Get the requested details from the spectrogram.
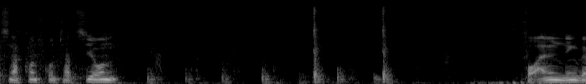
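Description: A cloth rubs against a metal panel.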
